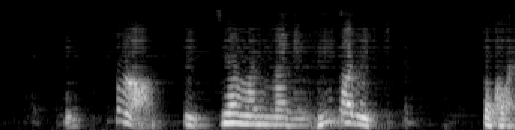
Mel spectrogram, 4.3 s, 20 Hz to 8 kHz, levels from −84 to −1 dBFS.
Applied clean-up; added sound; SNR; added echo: neural mask model DeepFilterNet 3.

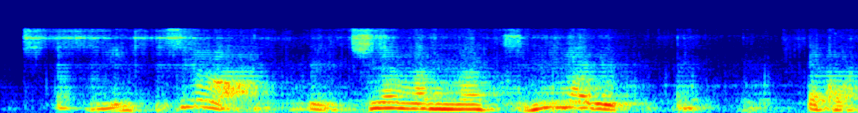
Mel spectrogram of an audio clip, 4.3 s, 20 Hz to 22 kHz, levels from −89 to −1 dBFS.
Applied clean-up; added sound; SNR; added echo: neural separator model SepFormer DNS4.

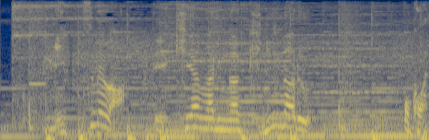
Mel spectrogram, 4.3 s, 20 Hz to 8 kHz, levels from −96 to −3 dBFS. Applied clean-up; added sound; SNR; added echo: none; none; none; none.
